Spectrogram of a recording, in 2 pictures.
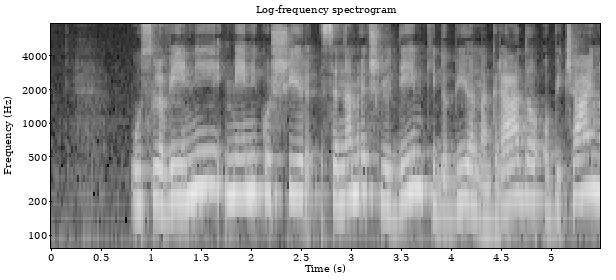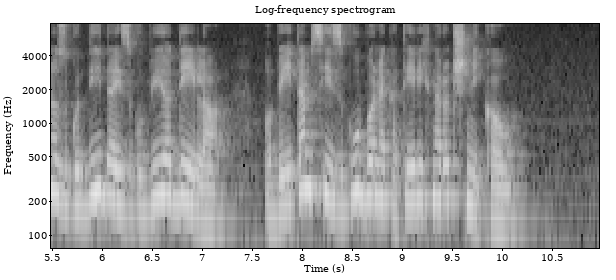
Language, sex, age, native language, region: Slovenian, female, 30-49, Slovenian, Gorenjska region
